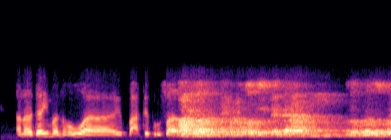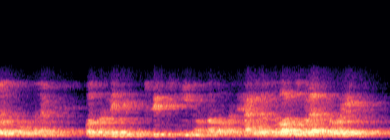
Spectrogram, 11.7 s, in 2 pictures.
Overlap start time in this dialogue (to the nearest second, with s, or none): 3 s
